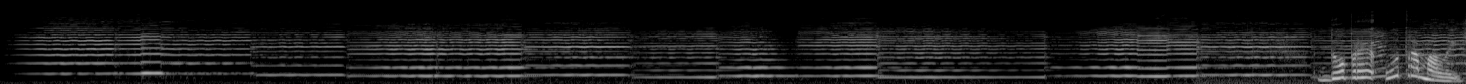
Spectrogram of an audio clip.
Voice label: Russian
